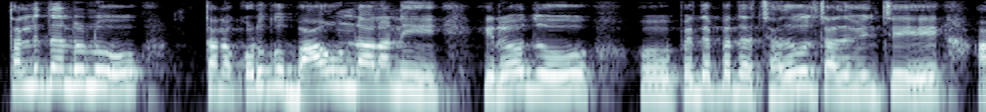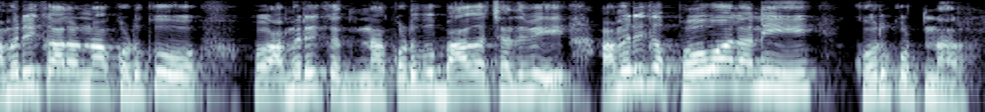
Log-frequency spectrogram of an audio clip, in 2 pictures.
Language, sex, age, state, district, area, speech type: Telugu, male, 30-45, Telangana, Sangareddy, rural, spontaneous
